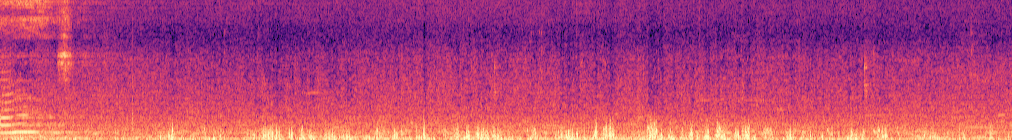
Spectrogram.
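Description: Wind buffeting the phone's microphone in uneven gusts over the low rush of breaking surf.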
